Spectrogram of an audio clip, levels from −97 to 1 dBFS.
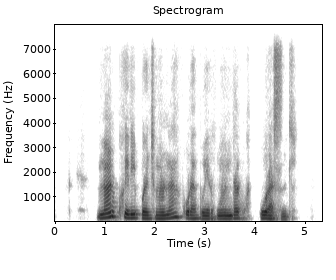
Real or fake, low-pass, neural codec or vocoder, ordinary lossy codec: fake; 7.2 kHz; codec, 16 kHz, 1 kbps, FreqCodec, larger model; Opus, 64 kbps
